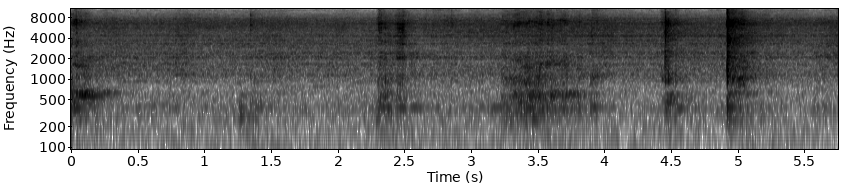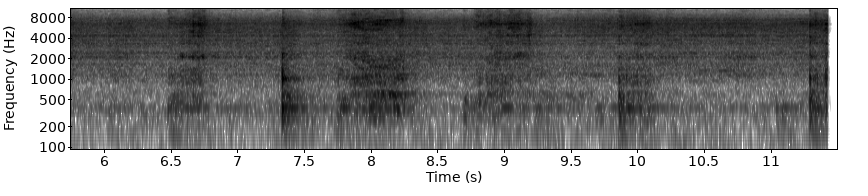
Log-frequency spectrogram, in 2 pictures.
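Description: Chopped mango pickle being mixed in a bowl, with soft intermittent scraping and clinking of the spoon in uneven bursts, close and fairly quiet.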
